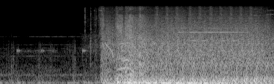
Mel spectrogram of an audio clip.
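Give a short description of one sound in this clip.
A loud explosion bursts with a heavy roar.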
